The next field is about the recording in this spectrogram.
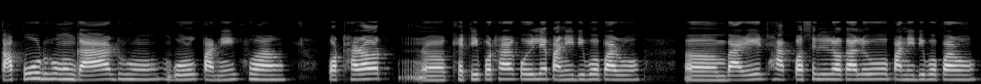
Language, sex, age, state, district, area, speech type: Assamese, female, 60+, Assam, Dhemaji, rural, spontaneous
